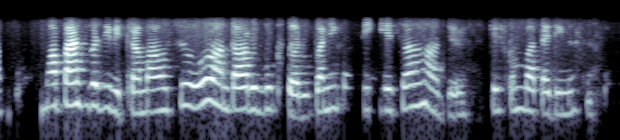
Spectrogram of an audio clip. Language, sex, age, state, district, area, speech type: Nepali, female, 30-45, West Bengal, Jalpaiguri, urban, conversation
